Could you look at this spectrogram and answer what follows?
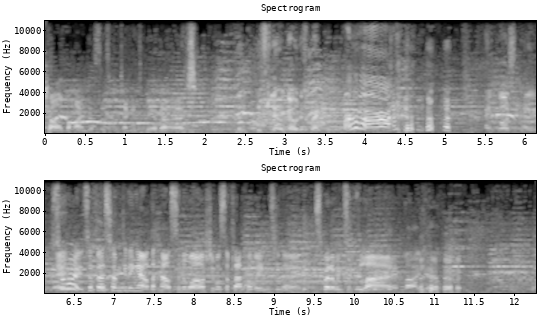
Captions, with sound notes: There's a child behind us pretending to be a bird... This little girl just went *loud bird noise* *Both laugh* It was hilarious! It's her first time getting out of the house in a while, if she wants to flap her wings, spread her wings and fly!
